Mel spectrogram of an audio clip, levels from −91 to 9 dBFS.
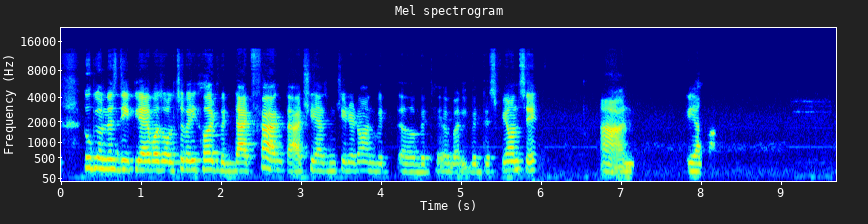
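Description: At 3.16 s, right after "that fact that she", there is a sudden gain jump. The level drops by about 5 dB from one sample to the next. The speech and the background noise fall together, with no fade. The likely cause is a gain setting applied without a ramp. The quieter stretch lasts until 4.83 s, just before "well with this", where the level jumps back up just as abruptly.

From 5.89 to 7.77 s, after "well with this", there is repeated packet loss with a robotic sound. Audio goes missing again and again, in about nine separate holes. The longest hole is 140 ms. Each gap is filled by stretching the sound that came just before it. About 440 ms is patched this way, roughly a quarter of the stretch. The speech sounds choppy, with pieces missing.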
